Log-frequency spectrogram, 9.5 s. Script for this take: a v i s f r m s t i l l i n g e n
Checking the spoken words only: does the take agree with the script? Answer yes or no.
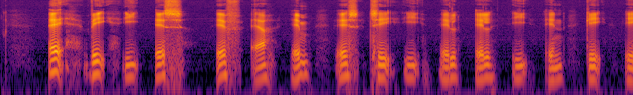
yes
